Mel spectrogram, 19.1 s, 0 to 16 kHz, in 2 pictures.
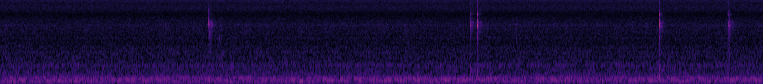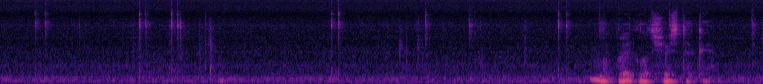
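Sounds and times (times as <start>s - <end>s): faint hum: 0.0s - 19.0s
mouse and keyboard clicks: 5.8s - 6.1s, 11.2s - 12.2s, 13.6s - 13.9s, 16.5s - 16.7s.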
